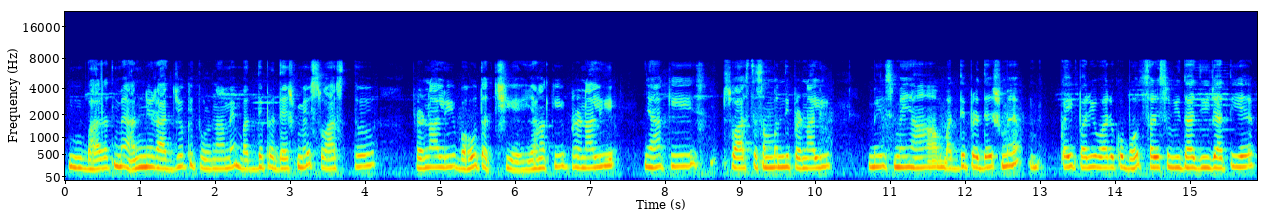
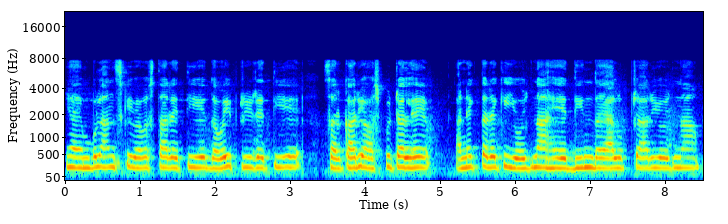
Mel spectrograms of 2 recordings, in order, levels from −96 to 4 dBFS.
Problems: none marked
